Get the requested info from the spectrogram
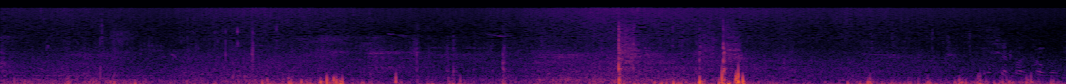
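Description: Boxing gloves landing in a light sparring exchange, scattered thuds with a few sharper hits about six and seven seconds in, over a steady low rumble on the microphone.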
